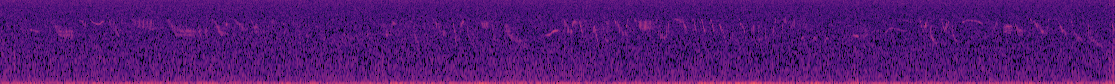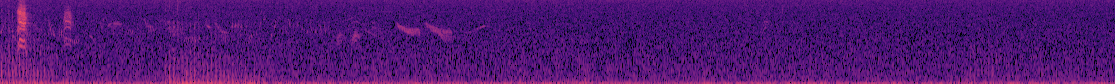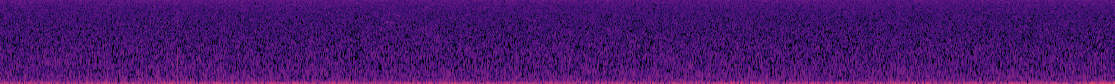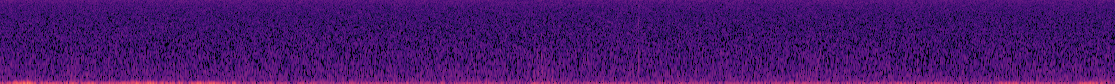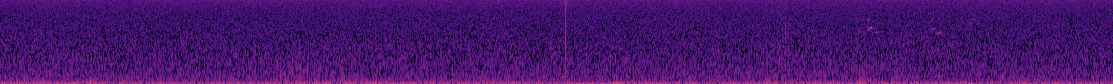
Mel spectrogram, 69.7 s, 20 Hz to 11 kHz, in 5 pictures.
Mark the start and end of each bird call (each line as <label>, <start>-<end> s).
Eurasian Skylark (Alauda arvensis), 0.0-4.1 s
Eurasian Skylark (Alauda arvensis), 4.6-20.0 s
Hawaii Amakihi (Chlorodrepanis virens), 14.1-14.3 s
Hawaii Amakihi (Chlorodrepanis virens), 14.7-14.8 s
Hawaii Amakihi (Chlorodrepanis virens), 23.4-23.6 s
Hawaii Amakihi (Chlorodrepanis virens), 32.6-32.9 s
Hawaii Amakihi (Chlorodrepanis virens), 49.3-49.5 s
Hawaii Amakihi (Chlorodrepanis virens), 66.5-66.8 s
Hawaii Amakihi (Chlorodrepanis virens), 67.3-67.6 s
